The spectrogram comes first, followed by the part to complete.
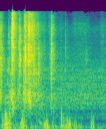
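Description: Plastic packaging bag crinkling and rustling as it is opened and a nylon running belt is pulled out, a run of sharp crackles that thins out toward the end.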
